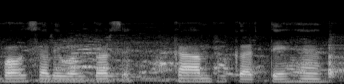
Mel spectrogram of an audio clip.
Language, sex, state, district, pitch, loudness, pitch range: Hindi, male, Bihar, West Champaran, 130 Hz, -19 LUFS, 125-135 Hz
